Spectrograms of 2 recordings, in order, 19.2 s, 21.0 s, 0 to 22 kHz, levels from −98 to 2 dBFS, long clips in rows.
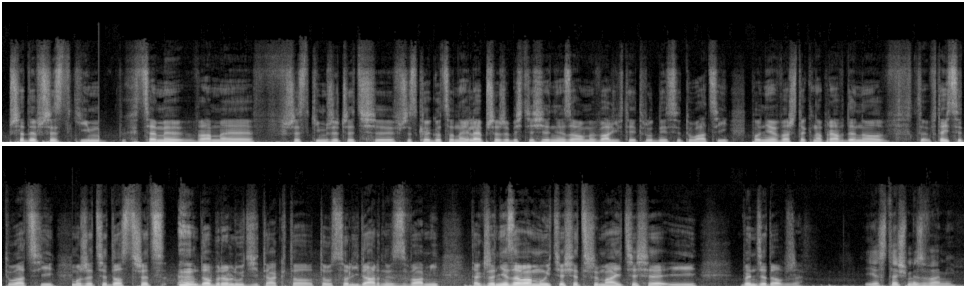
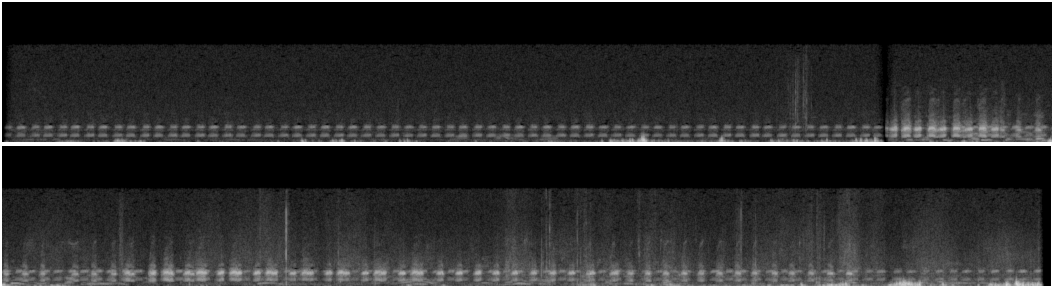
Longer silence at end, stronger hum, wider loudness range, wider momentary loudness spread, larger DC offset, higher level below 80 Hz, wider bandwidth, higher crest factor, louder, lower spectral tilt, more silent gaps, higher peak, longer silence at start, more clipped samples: about the same, 0 s vs 0.1 s; neither; second, 6 LU vs 16 LU; second, 11 LU vs 19 LU; neither; first, -52 dBFS vs -74 dBFS; about the same, 15.5 kHz vs 15.5 kHz; second, 22 dB vs 28 dB; first, -27 LUFS vs -35 LUFS; about the same, -5.5 dB/octave vs -6.5 dB/octave; neither; first, -4 dBFS vs -10 dBFS; about the same, 0.1 s vs 0.15 s; neither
